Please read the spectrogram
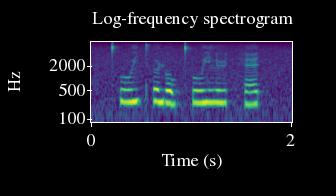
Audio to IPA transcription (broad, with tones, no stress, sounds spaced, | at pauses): t̪ʰ uː˨˥ j t̪ʰ ɵ˧ ɥ o˨˩ w t̪ʰ uː˨˧ j l yː˨˥ t̚ h ɛː˨˥ t̚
